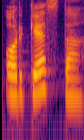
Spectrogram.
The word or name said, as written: orquesta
